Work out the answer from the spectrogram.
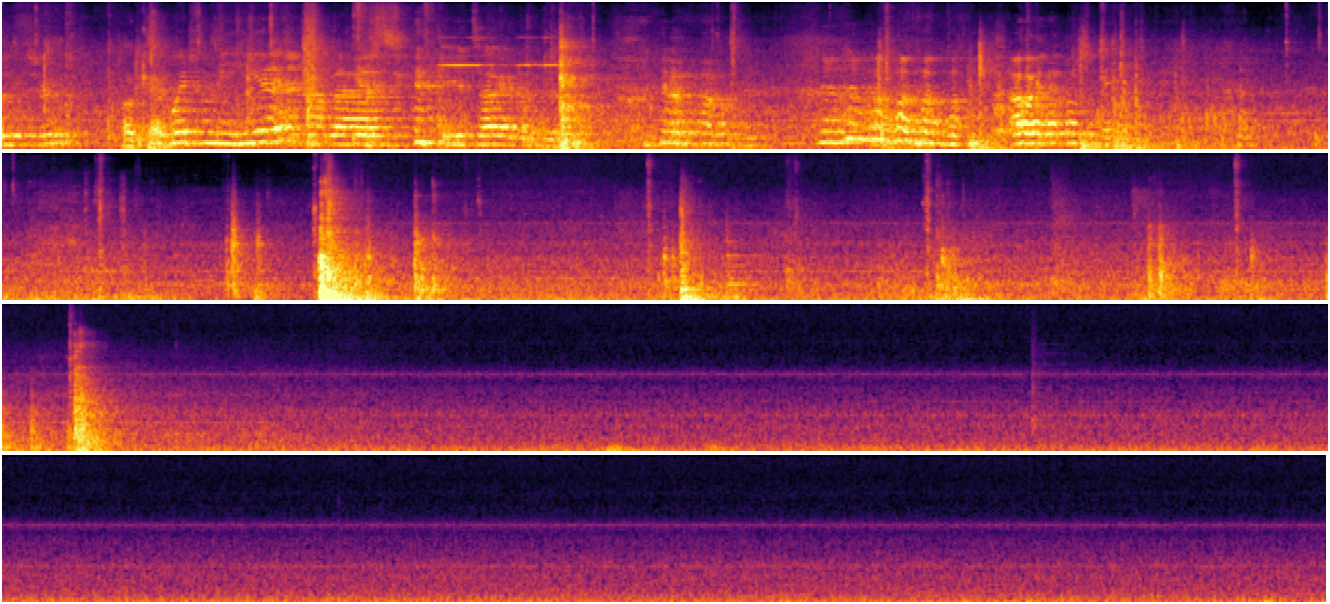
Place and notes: International Criminal Tribunal for the Former Yugoslavia Den Haag, Netherlands - ICTY Ambience
Ambience of a corridor and one of the courtrooms at the ICTY, Den Haag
